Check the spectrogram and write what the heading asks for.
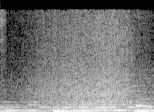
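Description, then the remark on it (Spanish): Ocean waves wash onto the shore in a steady, broad roar, swelling twice as they break, with a low rumble underneath and no voices. “Nací a la orilla del mar. Mi primera idea del movimiento y de la danza me ha venido del ritmo de las olas.”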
